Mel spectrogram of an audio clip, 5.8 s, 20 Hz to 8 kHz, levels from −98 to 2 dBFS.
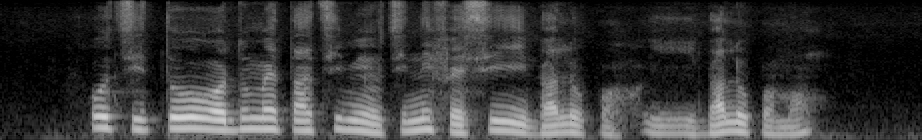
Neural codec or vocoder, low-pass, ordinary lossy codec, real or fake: none; none; none; real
